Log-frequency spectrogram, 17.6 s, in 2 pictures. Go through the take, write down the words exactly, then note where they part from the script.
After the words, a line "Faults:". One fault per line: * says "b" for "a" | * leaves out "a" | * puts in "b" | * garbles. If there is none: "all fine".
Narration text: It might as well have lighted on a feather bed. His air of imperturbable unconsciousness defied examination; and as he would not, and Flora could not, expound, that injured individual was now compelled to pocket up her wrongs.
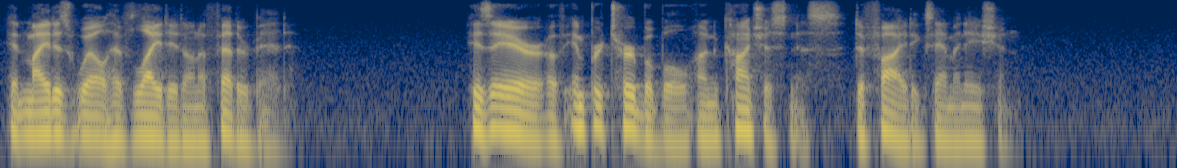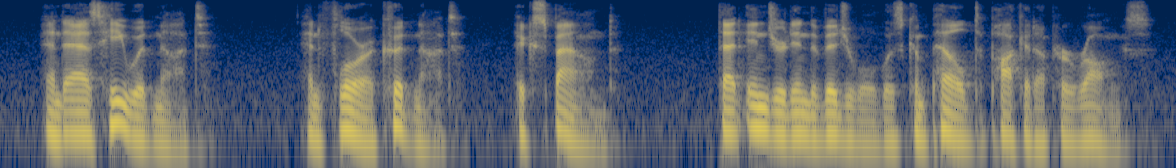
It might as well have lighted on a feather bed. His air of imperturbable unconsciousness defied examination; and as he would not, and Flora could not, expound, that injured individual was compelled to pocket up her wrongs.
Faults:
* leaves out "now"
